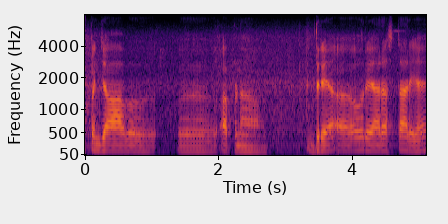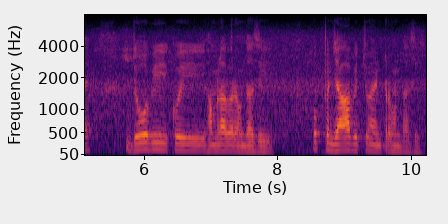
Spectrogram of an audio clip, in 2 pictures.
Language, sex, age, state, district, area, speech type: Punjabi, male, 18-30, Punjab, Mansa, urban, spontaneous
